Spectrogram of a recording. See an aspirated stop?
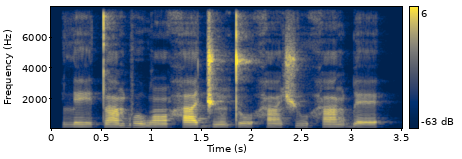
no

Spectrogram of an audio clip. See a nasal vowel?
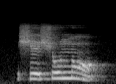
yes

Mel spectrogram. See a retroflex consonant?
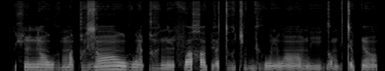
no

